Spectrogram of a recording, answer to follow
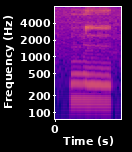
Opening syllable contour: low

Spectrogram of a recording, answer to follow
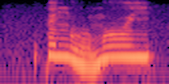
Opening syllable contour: high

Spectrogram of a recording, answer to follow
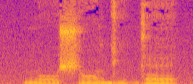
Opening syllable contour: low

